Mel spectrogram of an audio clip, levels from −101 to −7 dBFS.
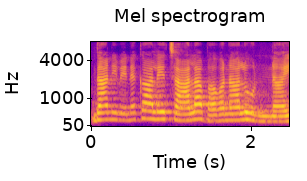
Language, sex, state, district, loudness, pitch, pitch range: Telugu, female, Telangana, Komaram Bheem, -17 LUFS, 235 Hz, 215-250 Hz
